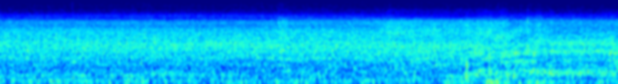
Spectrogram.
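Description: Steady rushing of river water flowing over rocks, with a brief low rumble about five seconds in.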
